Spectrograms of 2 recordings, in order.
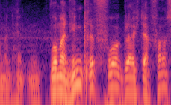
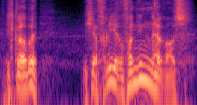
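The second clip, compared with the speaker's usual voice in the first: high, louder wail of complaint; whining; 6 semitones higher, 7 dB louder than usual. A narrator's reading. Freezing fitter pleading with his foreman, whining. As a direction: lament being frozen through. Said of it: "jammerte der Motorenschlosser Karl Babinski".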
